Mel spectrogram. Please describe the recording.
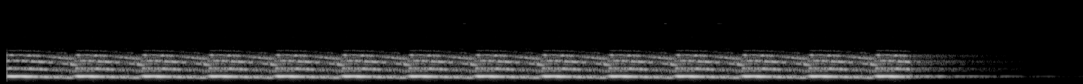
Alarm! Alarm!
Alarm signal for emergencies/burglaries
